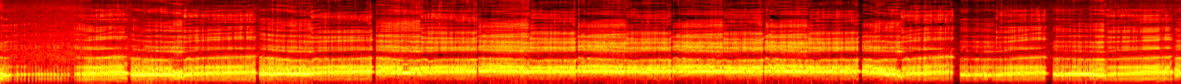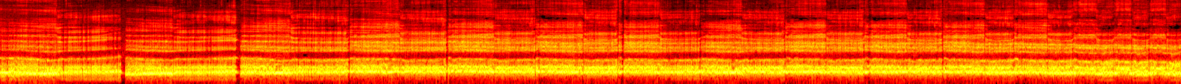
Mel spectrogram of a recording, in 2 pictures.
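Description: Howler monkeys howling: one loud, continuous howl that swells and dips in a steady pulse, with two brief breaks about halfway through.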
